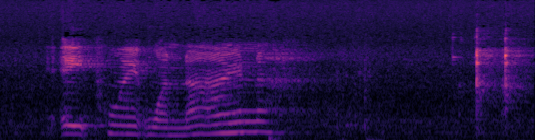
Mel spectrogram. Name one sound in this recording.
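A metal pan is set down on a hard counter with a clunk.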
